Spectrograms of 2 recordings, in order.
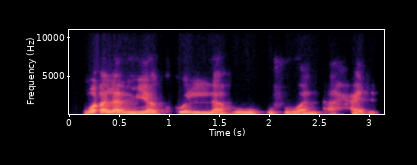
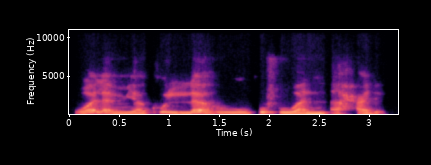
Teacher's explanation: Karena ada nun sukun bertemu dengan lam, maka dimasukkan ke huruf lam.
